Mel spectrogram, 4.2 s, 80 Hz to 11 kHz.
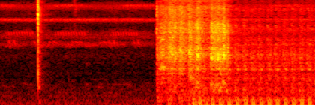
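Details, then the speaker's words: Bajaj Pulsar NS200 after replacing the starter relay, which had smoked and burned from heated legs: quiet, then starter catches and the single fires on first press, settling into a steady, even idle thump. "മാറി വെച്ചിട്ട് self അടിച്ച് ഒറ്റ അടിക്ക് വേണ്ടി start ആകും."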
